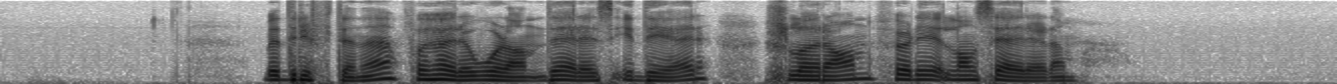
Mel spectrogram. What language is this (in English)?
Norwegian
